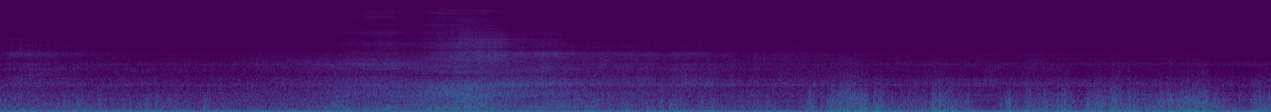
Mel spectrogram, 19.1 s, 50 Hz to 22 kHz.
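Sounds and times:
steady low rumble: 0:00.0 - 0:19.0
wind noise on microphone: 0:00.0 - 0:19.0
wash of noise: 0:04.8 - 0:09.7.

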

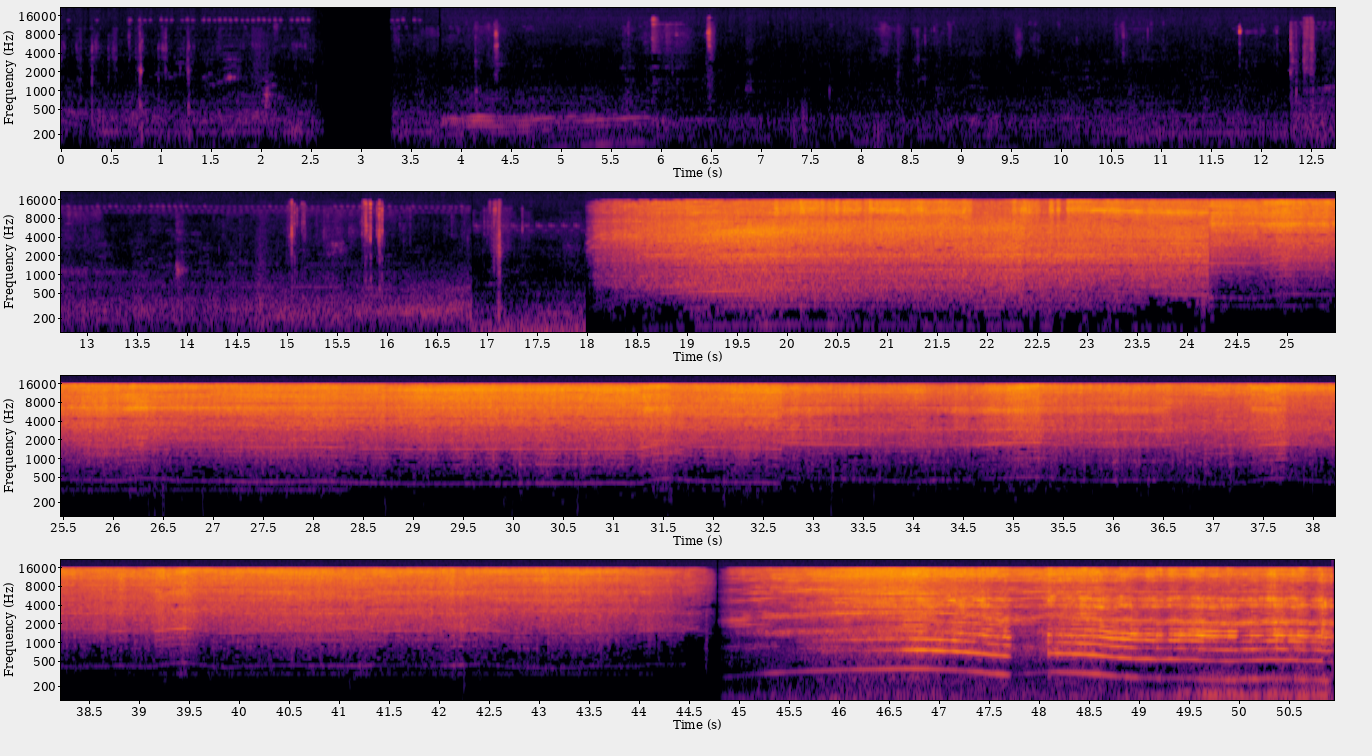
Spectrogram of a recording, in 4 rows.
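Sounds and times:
angle grinder grinding wood: 0:38.9 - 0:50.9.

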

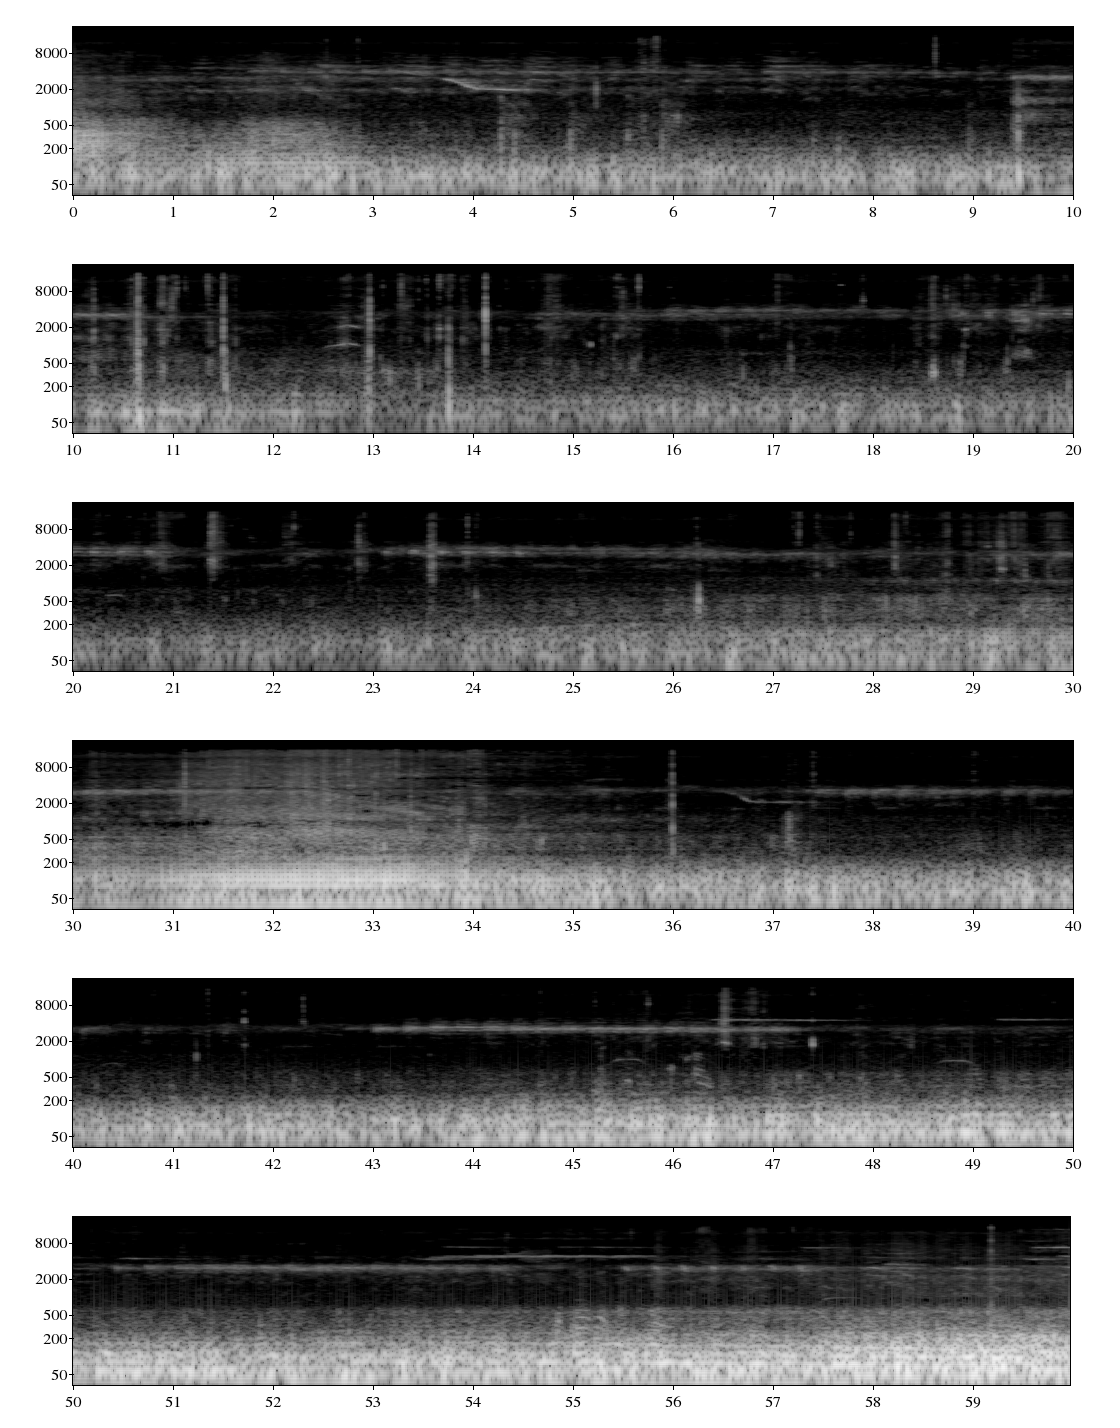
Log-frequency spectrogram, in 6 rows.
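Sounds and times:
motorbike engine passing: 0:00.0 - 0:02.8, 0:29.6 - 0:35.8
wind rumble on microphone: 0:00.0 - 0:09.3, 0:25.6 - 0:59.9.

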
